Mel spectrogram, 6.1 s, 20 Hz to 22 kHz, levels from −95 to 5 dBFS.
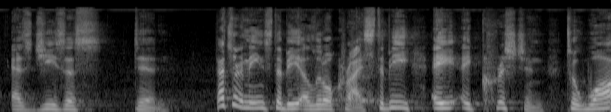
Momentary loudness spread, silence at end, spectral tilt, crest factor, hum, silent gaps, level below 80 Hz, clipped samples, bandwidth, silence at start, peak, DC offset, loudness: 12 LU; 0 s; -3.5 dB/octave; 20 dB; none; none; -80 dBFS; under 0.1%; 16 kHz; 0.1 s; -16 dBFS; under 0.1%; -36 LUFS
